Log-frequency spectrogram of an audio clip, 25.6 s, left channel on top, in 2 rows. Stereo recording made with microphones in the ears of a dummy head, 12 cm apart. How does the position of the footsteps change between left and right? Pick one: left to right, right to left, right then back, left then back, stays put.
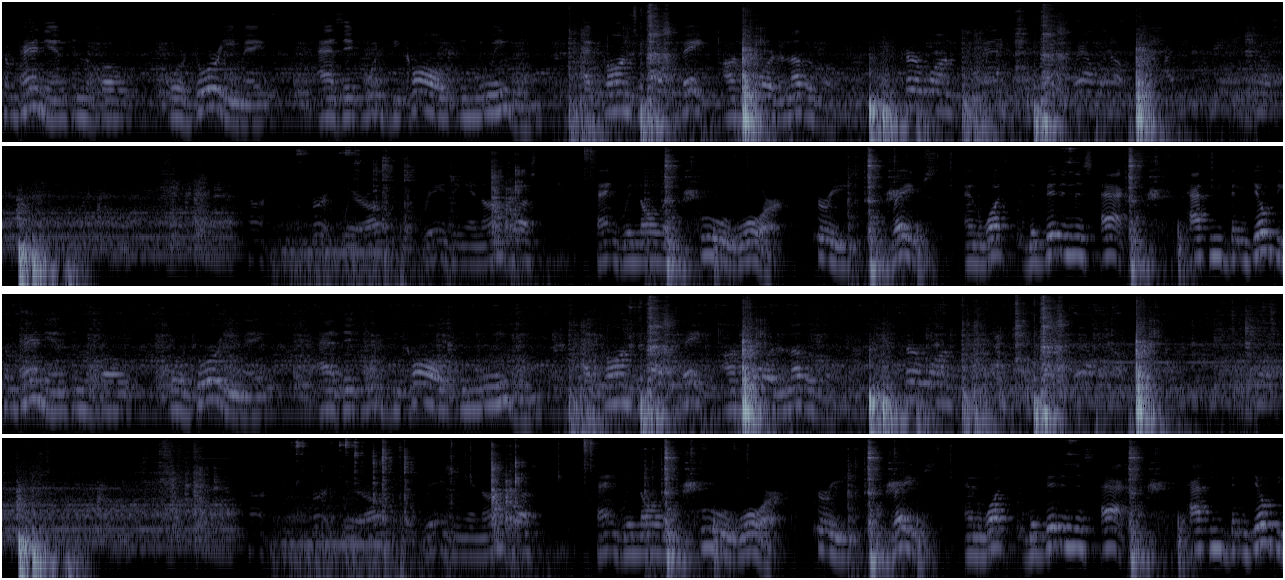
left to right.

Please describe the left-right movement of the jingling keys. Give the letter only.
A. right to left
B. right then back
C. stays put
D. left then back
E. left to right
A.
